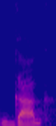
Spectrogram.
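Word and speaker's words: גג: In Hebrew, the vowels are often not written. You would know that this word is pronounced gag because it has been taught to you before.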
